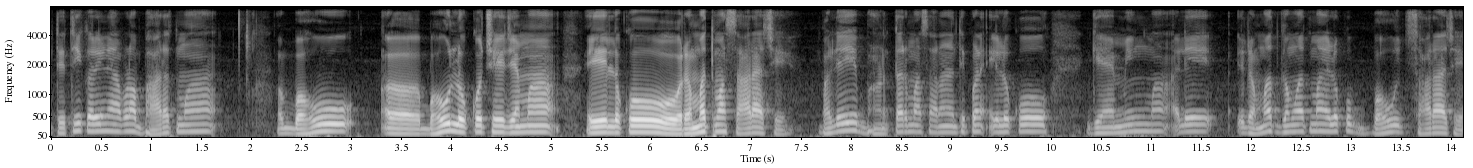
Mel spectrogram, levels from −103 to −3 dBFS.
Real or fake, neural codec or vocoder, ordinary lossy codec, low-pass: real; none; none; 7.2 kHz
